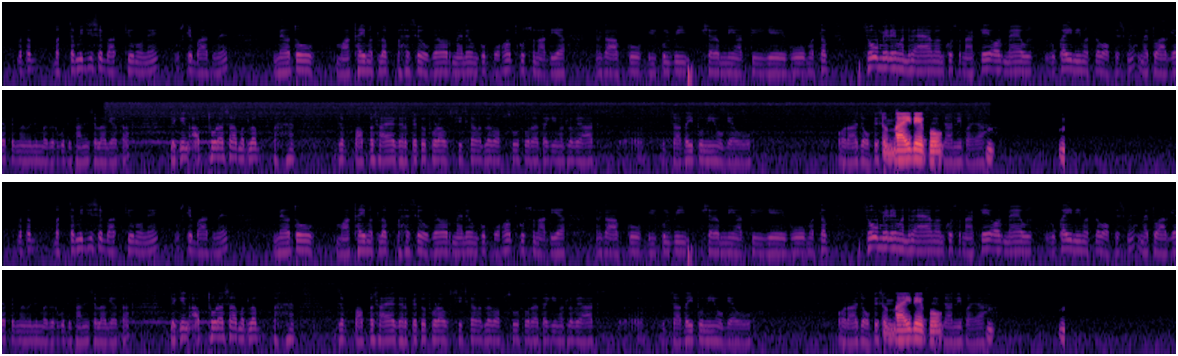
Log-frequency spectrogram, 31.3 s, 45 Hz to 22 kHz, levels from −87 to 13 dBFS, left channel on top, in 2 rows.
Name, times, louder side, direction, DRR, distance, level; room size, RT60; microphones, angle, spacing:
voice 1, 0.2-4.2 4.5-25.8 26.5-29.0, equal, 5° left, 4.0 m, -56 dB
sound 1, 17.0-28.8, left 8 dB, 55° left, 5.7 m, -68 dB
voice 2, 27.4-28.2 29.7-29.8, left 9 dB, 80° left, 0.4 m, -31 dB
head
